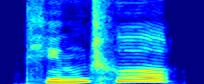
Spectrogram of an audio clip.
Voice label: "停车", Chinese

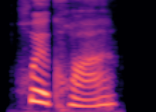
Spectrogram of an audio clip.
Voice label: "汇款", Chinese

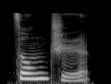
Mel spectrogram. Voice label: "宗旨", Chinese

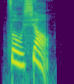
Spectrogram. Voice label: "奏效", Chinese

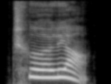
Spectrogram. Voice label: "车辆", Chinese

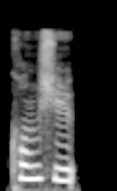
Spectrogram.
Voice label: "空虚", Chinese; kōng xū; hollow; emptiness

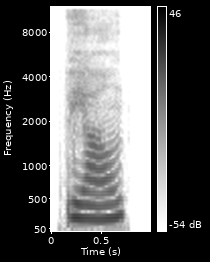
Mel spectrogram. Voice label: "凉", Chinese

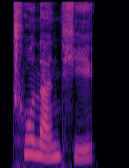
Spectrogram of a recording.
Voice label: "出难题", Chinese

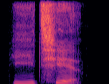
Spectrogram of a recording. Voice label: "一切", Chinese

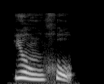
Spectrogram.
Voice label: "用户", Chinese

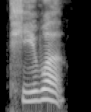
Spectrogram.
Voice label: "提问", Chinese

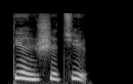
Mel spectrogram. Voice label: "电视剧", Chinese

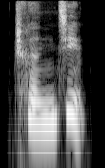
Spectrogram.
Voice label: "沉浸", Chinese

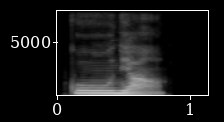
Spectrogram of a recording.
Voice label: "姑娘", Chinese

